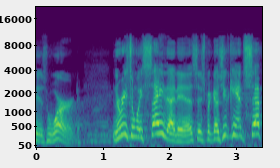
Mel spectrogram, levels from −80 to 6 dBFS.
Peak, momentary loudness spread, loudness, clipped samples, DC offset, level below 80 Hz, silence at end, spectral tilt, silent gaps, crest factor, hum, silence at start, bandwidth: 0 dBFS; 9 LU; -18 LUFS; under 0.1%; under 0.1%; -58 dBFS; 0 s; -3.5 dB/octave; none; 18 dB; none; 0 s; 11 kHz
